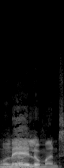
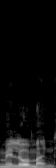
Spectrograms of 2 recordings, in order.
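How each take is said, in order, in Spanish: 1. La tónica está en la primera sílaba. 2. La tónica está en la segunda sílaba. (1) "esdrújula"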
